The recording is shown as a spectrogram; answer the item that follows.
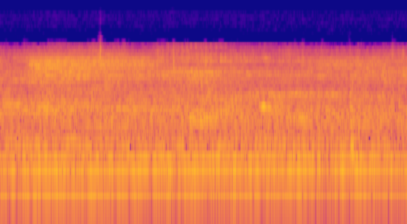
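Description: A steady low mechanical hum under a constant background noise, with no distinct events.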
